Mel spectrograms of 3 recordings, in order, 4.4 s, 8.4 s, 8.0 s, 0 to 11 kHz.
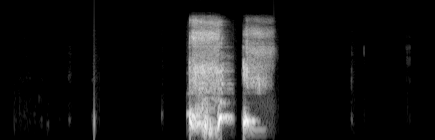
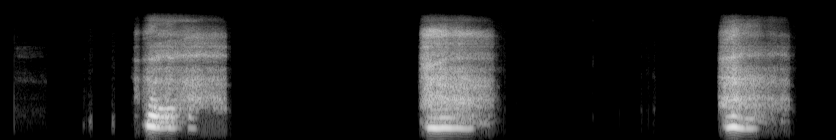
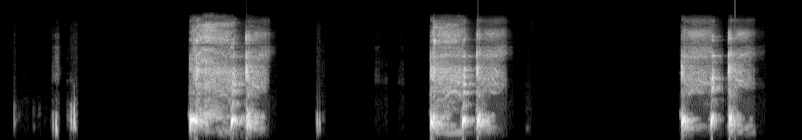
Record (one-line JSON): {"cough_length": "4.4 s", "cough_amplitude": 28109, "cough_signal_mean_std_ratio": 0.28, "exhalation_length": "8.4 s", "exhalation_amplitude": 21607, "exhalation_signal_mean_std_ratio": 0.34, "three_cough_length": "8.0 s", "three_cough_amplitude": 32768, "three_cough_signal_mean_std_ratio": 0.31, "survey_phase": "alpha (2021-03-01 to 2021-08-12)", "age": "18-44", "gender": "Female", "wearing_mask": "No", "symptom_cough_any": true, "symptom_new_continuous_cough": true, "symptom_shortness_of_breath": true, "symptom_abdominal_pain": true, "symptom_fatigue": true, "symptom_fever_high_temperature": true, "symptom_headache": true, "symptom_change_to_sense_of_smell_or_taste": true, "symptom_loss_of_taste": true, "symptom_onset": "5 days", "smoker_status": "Ex-smoker", "respiratory_condition_asthma": false, "respiratory_condition_other": false, "recruitment_source": "Test and Trace", "submission_delay": "1 day", "covid_test_result": "Positive", "covid_test_method": "RT-qPCR", "covid_ct_value": 15.7, "covid_ct_gene": "ORF1ab gene", "covid_ct_mean": 15.9, "covid_viral_load": "6000000 copies/ml", "covid_viral_load_category": "High viral load (>1M copies/ml)"}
